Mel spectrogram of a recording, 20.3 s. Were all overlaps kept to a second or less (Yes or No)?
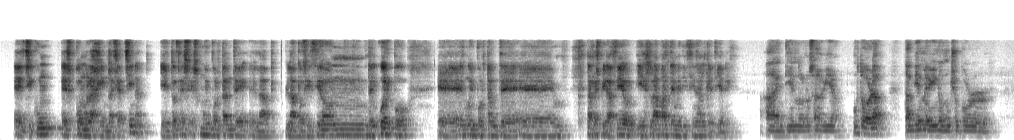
Yes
